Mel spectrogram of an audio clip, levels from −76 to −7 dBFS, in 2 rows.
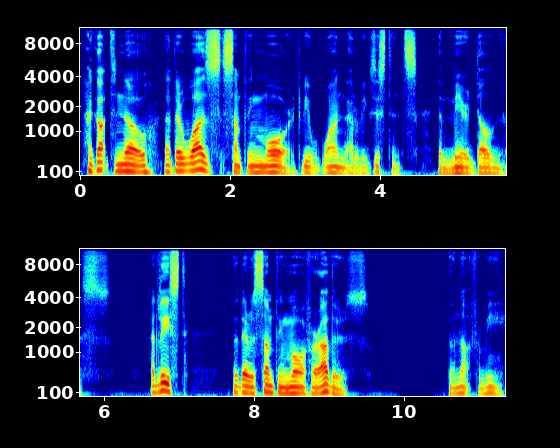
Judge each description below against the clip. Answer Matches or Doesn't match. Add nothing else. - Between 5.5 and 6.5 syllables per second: Doesn't match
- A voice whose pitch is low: Matches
